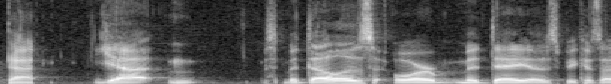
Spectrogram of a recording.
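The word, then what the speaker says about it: Medalla: were right they're called medas medas something like that yeah melas or medas because cuz I don't know so two L's makes like a y sound but I just don't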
